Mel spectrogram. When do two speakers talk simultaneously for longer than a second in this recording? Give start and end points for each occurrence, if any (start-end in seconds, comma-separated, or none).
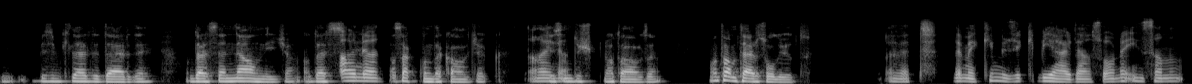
none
